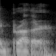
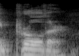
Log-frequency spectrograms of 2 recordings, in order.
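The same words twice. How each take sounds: First: "brother" lower, with an "uh" vowel; American "brother", short open first vowel; American pronunciation. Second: "brother" with a long oo-like vowel; Scottish "brother", rounded first vowel; Scottish pronunciation. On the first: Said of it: "Then in American, when you say brother". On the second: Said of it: "take a few minutes to say brother". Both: Shown as a demonstration.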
